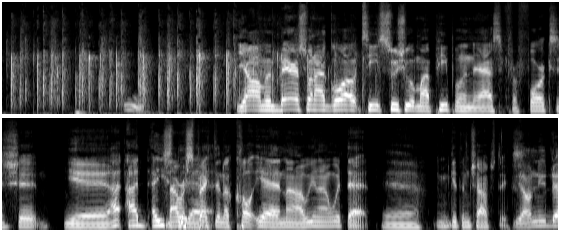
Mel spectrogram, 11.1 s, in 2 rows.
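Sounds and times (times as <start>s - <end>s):
audience applause: 0.0s - 3.8s
person speaking over clapping: 1.0s - 4.1s
speech: 1.2s - 1.6s, 2.3s - 11.1s.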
